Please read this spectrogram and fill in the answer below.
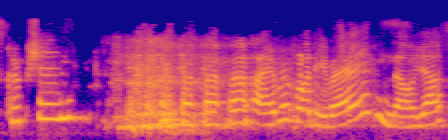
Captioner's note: laughing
